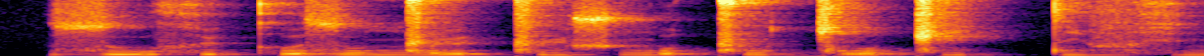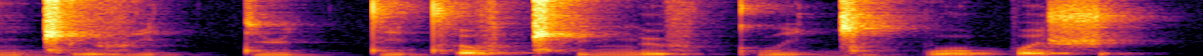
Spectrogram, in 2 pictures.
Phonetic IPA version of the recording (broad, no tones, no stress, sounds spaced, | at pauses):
z u x ʏ kʰ ʊ z u ŋ͡ǁ ʏ ǁ y ʃ ŋ o ǁ u ɡ͡ǀ o ǁ i tː i v x ɪ ŋ ɡ͡ǁ ɪ v i tː y tː i tʰ ɐ v ǁʰ ɪ ŋ ø f kʷʼ i ɡ͡ǀ y p o p ɐ ʃ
